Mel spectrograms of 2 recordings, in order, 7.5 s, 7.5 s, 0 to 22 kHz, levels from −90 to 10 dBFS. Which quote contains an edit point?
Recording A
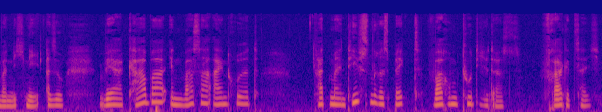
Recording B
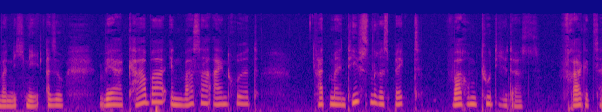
A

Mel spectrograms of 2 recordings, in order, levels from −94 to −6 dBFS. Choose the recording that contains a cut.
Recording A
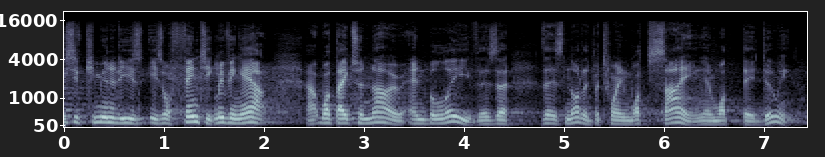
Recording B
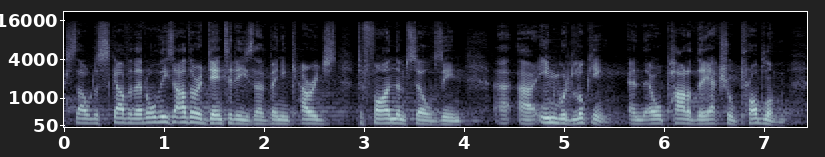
A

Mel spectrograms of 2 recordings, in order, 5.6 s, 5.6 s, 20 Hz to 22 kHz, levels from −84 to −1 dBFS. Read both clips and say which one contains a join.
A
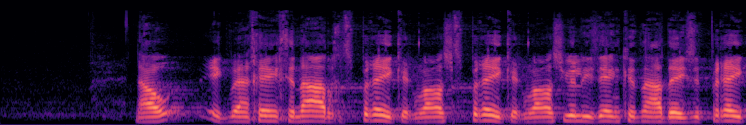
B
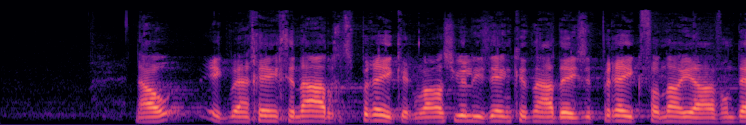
A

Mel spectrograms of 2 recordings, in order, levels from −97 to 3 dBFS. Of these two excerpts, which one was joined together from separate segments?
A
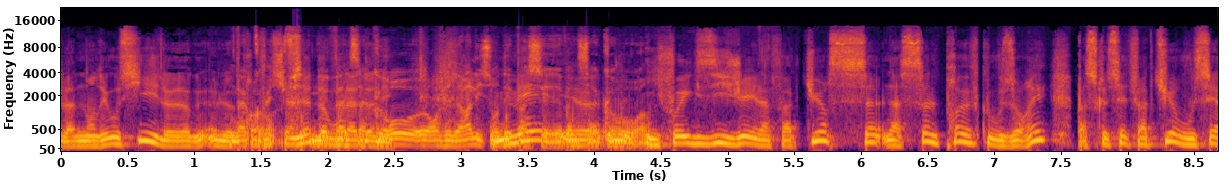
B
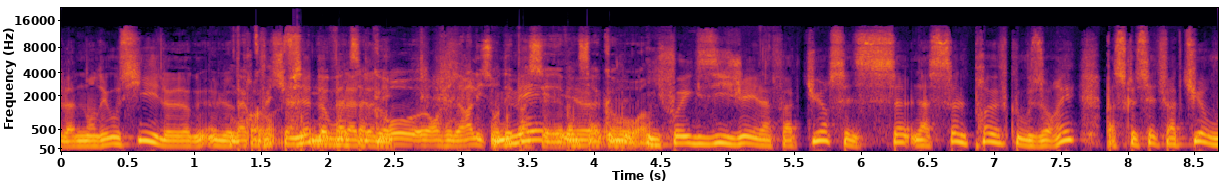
A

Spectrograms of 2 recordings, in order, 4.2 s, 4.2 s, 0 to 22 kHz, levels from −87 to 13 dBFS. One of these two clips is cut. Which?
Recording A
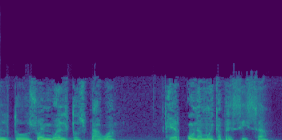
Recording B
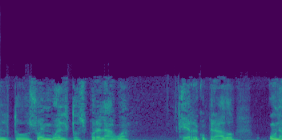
A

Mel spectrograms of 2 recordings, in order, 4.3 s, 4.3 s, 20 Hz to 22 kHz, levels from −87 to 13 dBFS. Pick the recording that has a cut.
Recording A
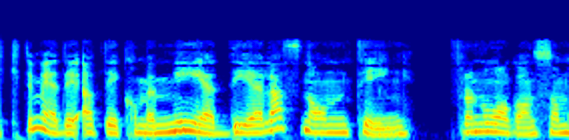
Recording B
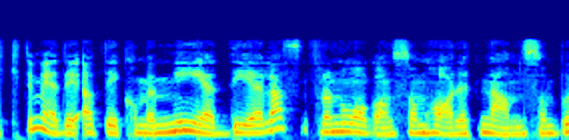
B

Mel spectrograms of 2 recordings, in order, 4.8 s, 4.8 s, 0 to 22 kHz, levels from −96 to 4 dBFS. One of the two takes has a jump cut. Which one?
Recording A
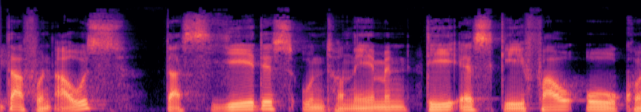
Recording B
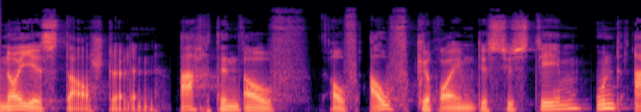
B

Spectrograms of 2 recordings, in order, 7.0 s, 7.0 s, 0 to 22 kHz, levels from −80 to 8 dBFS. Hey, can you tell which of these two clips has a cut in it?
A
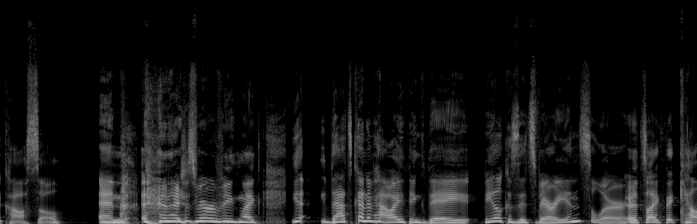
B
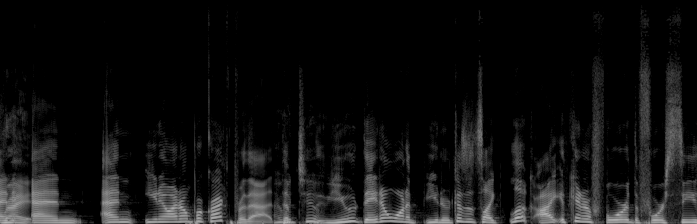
B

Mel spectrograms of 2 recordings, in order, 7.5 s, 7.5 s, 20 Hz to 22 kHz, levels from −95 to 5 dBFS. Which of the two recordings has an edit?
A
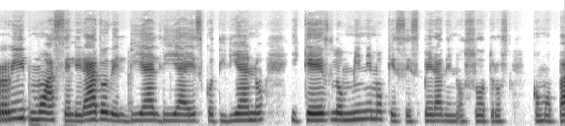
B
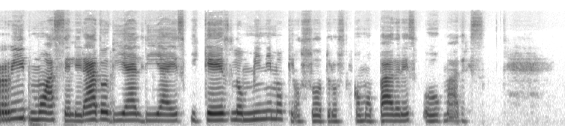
B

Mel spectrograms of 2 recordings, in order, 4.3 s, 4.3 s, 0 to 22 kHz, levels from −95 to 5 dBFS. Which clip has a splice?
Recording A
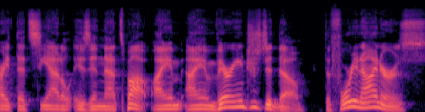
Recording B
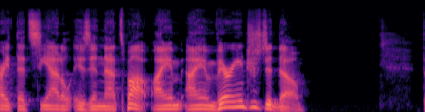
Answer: A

